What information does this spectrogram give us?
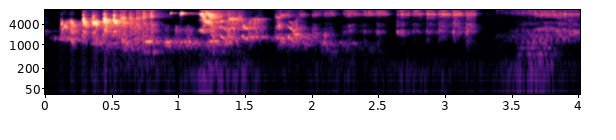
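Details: Little spiderhunter, known locally as sogok ontong or sogon, used as a lure to make birds sing: dense, high, scratchy chattering notes run together for about three seconds, loud at first, then fading into softer trills.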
